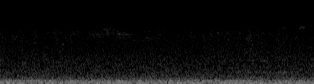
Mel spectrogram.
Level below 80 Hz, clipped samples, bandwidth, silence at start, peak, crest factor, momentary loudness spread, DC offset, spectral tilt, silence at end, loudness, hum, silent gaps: -44 dBFS; under 0.1%; 16 kHz; 0 s; -30 dBFS; 12 dB; 1 LU; under 0.1%; -6 dB/octave; 0 s; -44 LUFS; none; none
